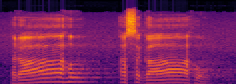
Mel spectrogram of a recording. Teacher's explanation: ਔਂਕੜ ਦੀ ਆਵਾਜ਼ ਦੇਣੀ, ਪਰ ਹੋੜਾ ਨਹੀਂ ਬਣਨ ਦੇਣਾ। ਫਿਰ ਬੇਨਤੀ ਕਿ ਜਦੋਂ ਕੰਨੇ ਨੂੰ ਥੋੜ੍ਹਾ ਜਿਹਾ ਵਕਤ ਵੱਧ ਦੇ ਦੇਵਾਂਗੇ ਤਾਂ ਔਂਕੜ ਦਾ ਉਚਾਰਨ ਆਪੇ ਸਹੀ ਹੋ ਜਾਵੇਗਾ।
